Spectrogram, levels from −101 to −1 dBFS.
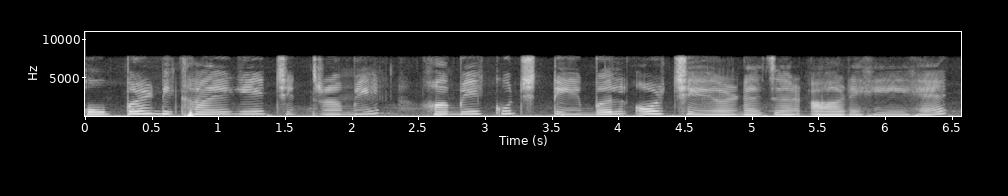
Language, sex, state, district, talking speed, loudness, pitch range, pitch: Hindi, female, Assam, Kamrup Metropolitan, 125 wpm, -22 LUFS, 245-320 Hz, 290 Hz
